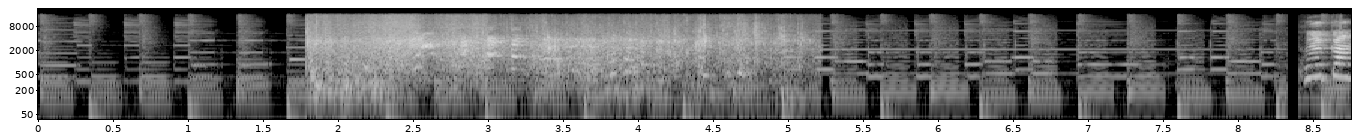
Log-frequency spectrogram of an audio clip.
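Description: A person jumping into a swimming pool: a loud splash starts suddenly about two seconds in, and water sloshes and churns for about three seconds. Background music with a steady, regular beat plays throughout.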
